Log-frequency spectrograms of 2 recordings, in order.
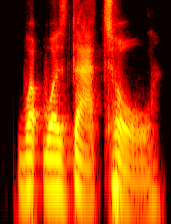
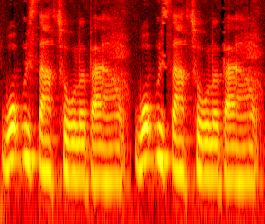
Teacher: Now, she only left the T here in this word, that's all about, because there is a connection between T and A, between a plosive T and what comes as a vowel. So it just creates more unity when we say, what was that all?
